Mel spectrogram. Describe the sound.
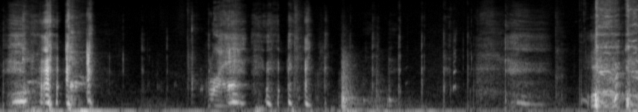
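Someone coughs hard after inhaling a mouthful of sweet tea. Harsh, spluttering bursts come at the start and again near the end, with throaty, choking sounds and some voice in between.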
